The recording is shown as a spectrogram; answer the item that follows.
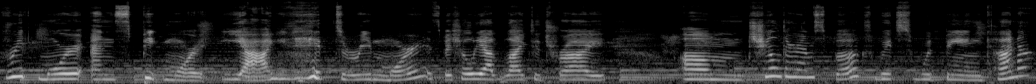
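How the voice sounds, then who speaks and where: A young woman who is not a native English speaker talks slowly and casually, pausing often with fillers and little restarts. Her voice sits a little high. Clear background music runs beneath her speech. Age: young adult. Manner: hesitant, many fillers and restarts, soft laughs. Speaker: language-learning vlogger. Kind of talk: casual vlog talk.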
